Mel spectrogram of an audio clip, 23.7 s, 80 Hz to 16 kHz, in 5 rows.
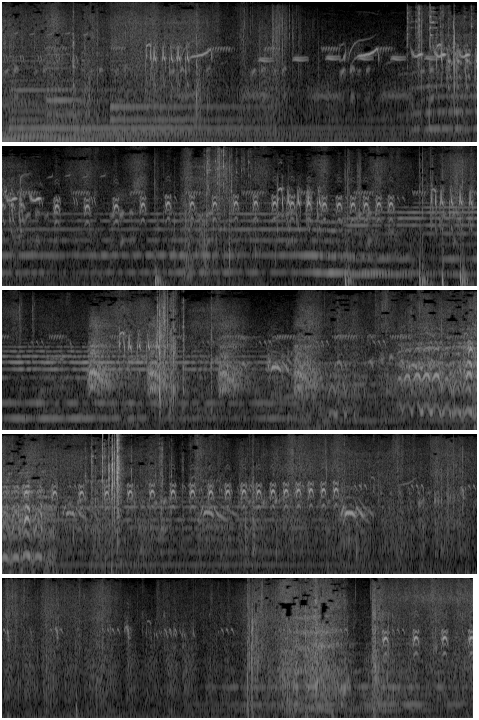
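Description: A horse in the Red Dead Redemption 2 game neighs and whinnies repeatedly, with snorts and hoof clip-clops mixed among bird calls in an outdoor scene, fairly close and clear with no talk.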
